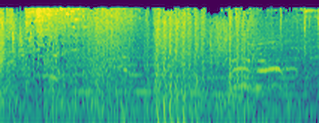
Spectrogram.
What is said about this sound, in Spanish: Militares armados ocupan los patios y los pasillos. Bond dispara a las tuberías de gas y se deshace de varios soldados. Los soldados disparan desde el patio.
